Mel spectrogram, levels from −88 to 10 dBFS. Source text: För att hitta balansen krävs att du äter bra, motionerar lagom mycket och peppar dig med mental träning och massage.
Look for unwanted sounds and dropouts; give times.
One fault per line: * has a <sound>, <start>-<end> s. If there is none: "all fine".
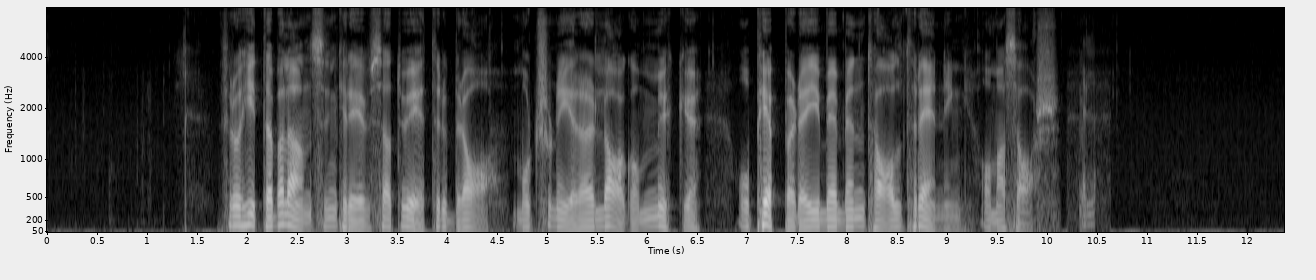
* has a laugh, 10.3-10.5 s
